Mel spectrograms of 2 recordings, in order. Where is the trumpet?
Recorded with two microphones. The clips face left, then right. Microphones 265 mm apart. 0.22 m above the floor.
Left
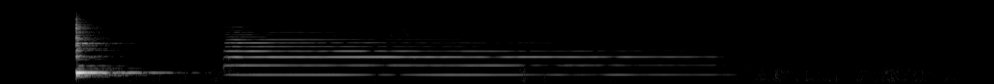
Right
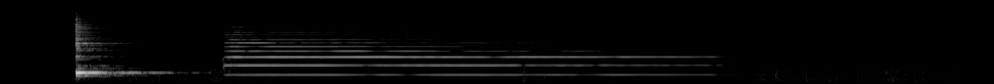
15° left (ahead or behind), 1.8 m.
